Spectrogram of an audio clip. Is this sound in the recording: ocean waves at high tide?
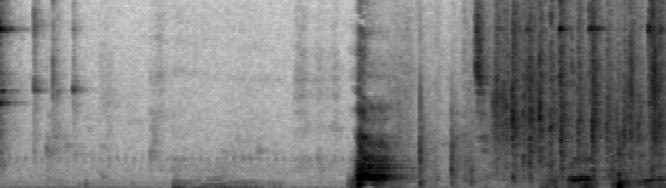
no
